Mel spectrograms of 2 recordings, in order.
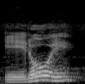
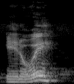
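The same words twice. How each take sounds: First: Heroe with the stress moved to RO; wrong stress. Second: Héroe with the first syllable stressed. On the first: Teacher showing a wrongly stressed word, RO stressed. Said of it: "Se escucha muy raro si yo digo heroe". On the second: Teacher giving the correct version, HÉ stressed. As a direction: say héroe with HÉ on top. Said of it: "o que si yo digo héroe". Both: Shown as a demonstration.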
